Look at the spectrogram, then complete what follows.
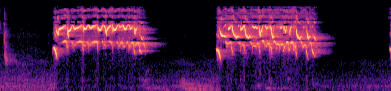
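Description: Water-filled clay bird whistle blown in two bursts of about a second and a half each: a high, rapid warbling trill that sounds like birdsong. Each burst opens with a short rising note, and a third begins right at the end. The water inside the clay bird is what makes it warble.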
